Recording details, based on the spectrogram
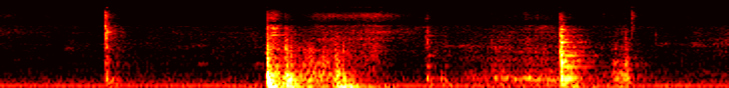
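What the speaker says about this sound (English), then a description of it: "I'm gonna put this batter here in this cake pan here" Cake batter being put into a cake pan in a home kitchen: a few sharp, close clinks and clatters of a utensil against the pan, with one louder scraping clatter in the middle, set against quiet room hum.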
